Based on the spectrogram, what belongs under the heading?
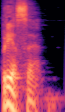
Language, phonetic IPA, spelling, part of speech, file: Russian, [ˈprʲes(ː)ə], пресса, noun, Ru-пресса.ogg
- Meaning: 1. press 2. genitive singular of пресс (press)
